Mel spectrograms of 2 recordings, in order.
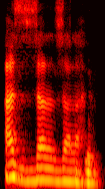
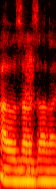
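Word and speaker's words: الزلزلة: Berarti tadi bacanya harusnya azzalzalah. Azzalzalah seperti itu. Tapi orang Indonesia kebanyakan ana dengar ya alzalzalah ya salah aja sih.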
